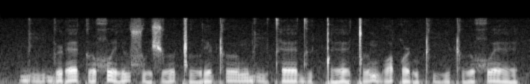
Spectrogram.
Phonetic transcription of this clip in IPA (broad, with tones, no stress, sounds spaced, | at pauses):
b iː˧˩˧ b ɨ˩˧˩ ɽ ɛː˦ k ɵ˨˥ χʷ e˥˩ l ɨ˦ sʷ e˧˩˧ ʃ ɵː˨˥ ǁ ɵː˩ ɾ e˦ ʈʰ ɵː˦ m b iː˥˩ t̪ʰ ɛː˦ d̪ ɨ˨˥ ǃ ɛː˩˧˩ ǀ ɵ˨˥ m b ɔ˨˥ qʷ ɨ˩˧˩ ɽ u˩ ʈʰ iː˧˩˧ ʈʰ ɵː˨˥ χʷ ɛː˥˩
